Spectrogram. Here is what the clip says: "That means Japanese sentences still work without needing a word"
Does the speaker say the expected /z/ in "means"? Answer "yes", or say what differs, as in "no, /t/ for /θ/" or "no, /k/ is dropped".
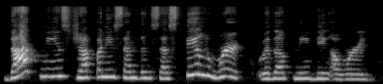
no, /s/ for /z/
